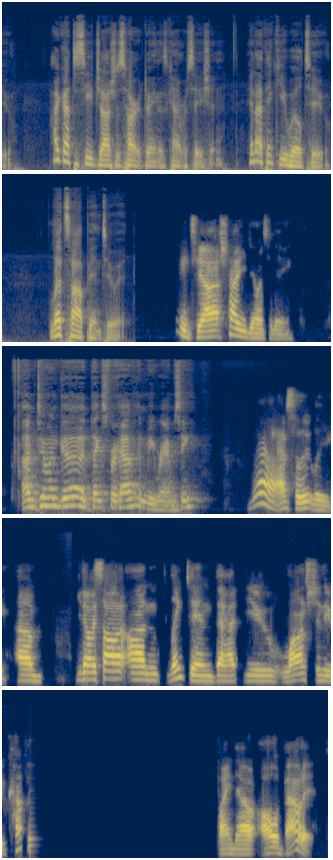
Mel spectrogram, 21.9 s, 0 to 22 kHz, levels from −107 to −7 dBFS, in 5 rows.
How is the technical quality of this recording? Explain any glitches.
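There is one clear glitch. A long network dropout runs from 17.93 to 20.45 s: the incoming audio likely stopped arriving, so the last sound fades briefly into about 2.4 s of silence, then resumes with 2.5 s lost.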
